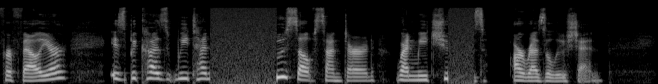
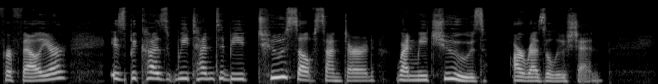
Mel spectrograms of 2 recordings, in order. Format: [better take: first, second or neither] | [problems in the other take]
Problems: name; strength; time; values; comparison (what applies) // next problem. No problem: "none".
second | audio cutting out; filled with static; at 2 s for 0.5 s and at 4.5 s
